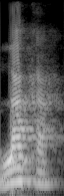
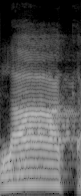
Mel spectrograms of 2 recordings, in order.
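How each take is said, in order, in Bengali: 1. সিলেবলগুলো দ্রুত একসাথে বলা হয়। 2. সিলেবলগুলো টেনে এবং আলাদা করে বলা হয়। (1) "তাড়াতাড়ি বলবেন" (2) "এরকম একটা টান হবে, কিন্তু টান দেওয়া যাবে না"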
